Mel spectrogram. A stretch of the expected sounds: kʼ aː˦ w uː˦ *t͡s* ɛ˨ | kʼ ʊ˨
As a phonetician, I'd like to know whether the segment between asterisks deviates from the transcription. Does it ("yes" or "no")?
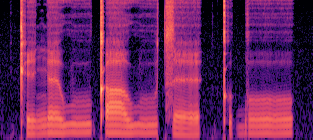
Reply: no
